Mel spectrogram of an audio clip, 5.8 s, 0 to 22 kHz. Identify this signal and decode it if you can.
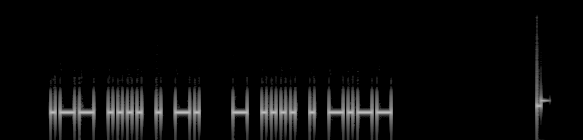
Morse code, heard as a keyed tone, about 25 wpm, 700 Hz. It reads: WHEN THEY
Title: Sets of 2 Words 25wpm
